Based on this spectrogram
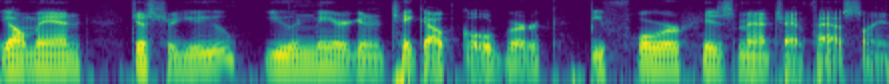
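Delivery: normal talking voice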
